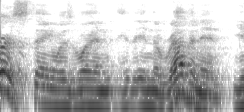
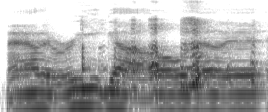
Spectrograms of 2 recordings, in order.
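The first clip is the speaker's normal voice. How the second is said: slow, hammed-up mountain man accent; Leonardo DiCaprio mountain man accent; 3 dB louder, much slower than usual. Mocking DiCaprio's Revenant line for cohost, slow bad mountain man accent. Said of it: "the worst, like, mountain man accent I've ever heard".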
